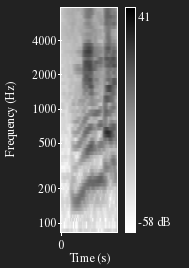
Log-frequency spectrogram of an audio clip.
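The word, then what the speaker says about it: منبر: ممبر کے سپیلنگ کیا ہے؟ من بر، لیکن پڑھا کیا جاتا ہے؟ کیوں؟ کیونکہ نون کے بعد، نون ساکن کے بعد بار ہے.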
